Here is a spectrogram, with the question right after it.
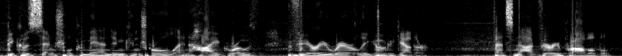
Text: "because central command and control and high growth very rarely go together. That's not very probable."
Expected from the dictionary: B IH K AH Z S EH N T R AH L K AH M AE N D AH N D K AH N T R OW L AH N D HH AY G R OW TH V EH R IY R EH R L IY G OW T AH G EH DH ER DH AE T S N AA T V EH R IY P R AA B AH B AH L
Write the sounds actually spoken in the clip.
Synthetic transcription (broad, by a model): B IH K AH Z S EH N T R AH L K AH M AE N D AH N K AH N T R OW L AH N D HH AY G R OW TH V EH R IY R EH R L IY G OW T AH G EH DH ER DH AE T S N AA T V EH R IY P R AA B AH B L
